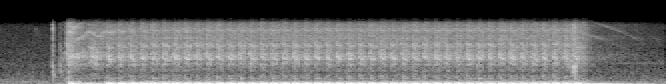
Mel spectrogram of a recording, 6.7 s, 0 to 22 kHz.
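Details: 2008 Honda Odyssey that won't start: steady starter churning about three beats a second for five seconds, engine never catches; cranks but no start.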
